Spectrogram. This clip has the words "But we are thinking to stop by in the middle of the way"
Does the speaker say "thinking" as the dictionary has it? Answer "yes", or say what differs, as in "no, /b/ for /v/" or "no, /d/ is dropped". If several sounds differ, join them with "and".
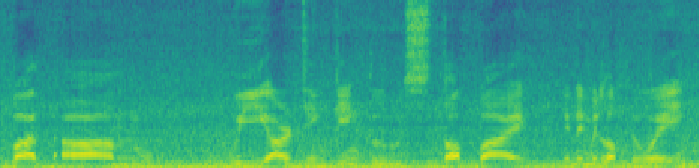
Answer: no, /t/ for /θ/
